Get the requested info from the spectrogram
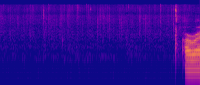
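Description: Faint sizzle of an omelette cooking in a frying pan, with a man's voice starting near the end.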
